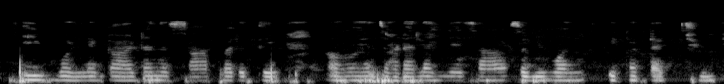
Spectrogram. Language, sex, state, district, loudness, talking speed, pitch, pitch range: Konkani, female, Goa, North and South Goa, -21 LUFS, 90 wpm, 185 Hz, 185-190 Hz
